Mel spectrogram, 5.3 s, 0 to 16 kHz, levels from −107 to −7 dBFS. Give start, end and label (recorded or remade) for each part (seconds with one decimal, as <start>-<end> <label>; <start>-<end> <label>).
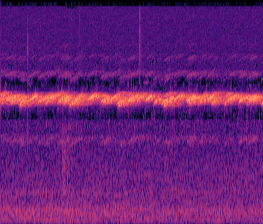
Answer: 0.0-0.8 recorded; 0.8-1.6 remade; 1.6-3.8 recorded; 3.8-4.5 remade; 4.5-5.3 recorded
